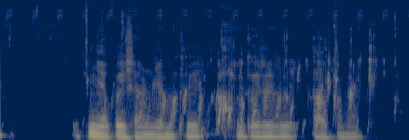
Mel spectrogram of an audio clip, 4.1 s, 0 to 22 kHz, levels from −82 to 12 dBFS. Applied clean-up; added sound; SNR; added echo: neural mask model Resemble Enhance denoiser.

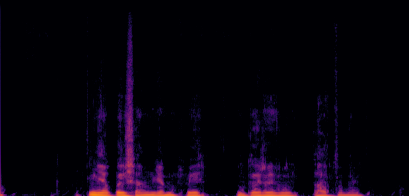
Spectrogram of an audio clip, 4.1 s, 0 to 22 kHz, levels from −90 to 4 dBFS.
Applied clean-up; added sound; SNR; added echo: neural mask model DeepFilterNet 3.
